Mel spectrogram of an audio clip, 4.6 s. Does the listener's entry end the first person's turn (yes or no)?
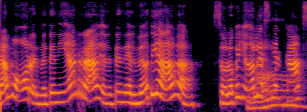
no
